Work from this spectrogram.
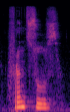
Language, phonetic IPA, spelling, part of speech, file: Ukrainian, [frɐnˈt͡suz], француз, noun, Uk-француз.ogg
- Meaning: French, Frenchman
